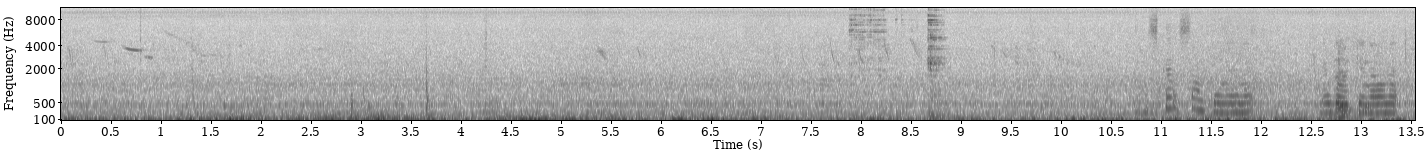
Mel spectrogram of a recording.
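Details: Honey bee colony during an April 15, 2017 hive inspection of a split made March 4, bees building comb on a frame; steady low droning hum under rumbling wind, with brief clicks and knocks from frames being handled near the end.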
